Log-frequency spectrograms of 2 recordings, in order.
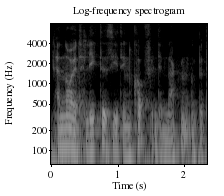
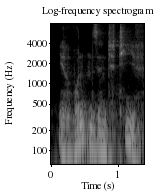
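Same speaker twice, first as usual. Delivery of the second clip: plain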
